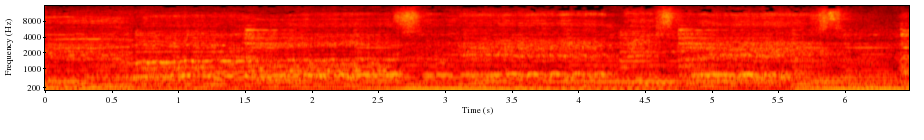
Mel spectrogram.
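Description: Small mixed vocal group singing a gospel hymn in harmony through microphones, over sustained electric keyboard chords.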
